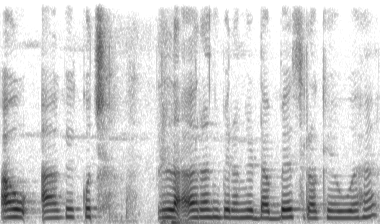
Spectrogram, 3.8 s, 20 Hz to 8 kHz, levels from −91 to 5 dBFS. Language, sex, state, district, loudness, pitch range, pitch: Hindi, female, Jharkhand, Garhwa, -18 LUFS, 255-275 Hz, 265 Hz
